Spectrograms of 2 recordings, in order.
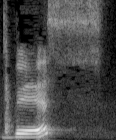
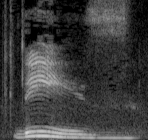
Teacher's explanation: you have to make the long E in order to make the Z.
